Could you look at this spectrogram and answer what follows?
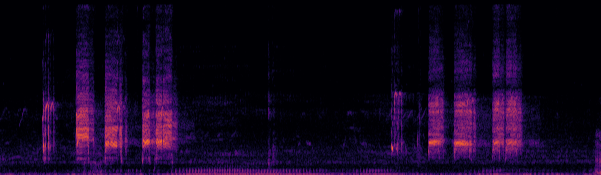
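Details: Young black francolin about four months old, said to call by day and night, giving two harsh, grating phrases of three to four loud buzzy notes each, three seconds apart, over a low hum and faint background voices.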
